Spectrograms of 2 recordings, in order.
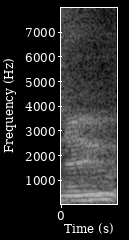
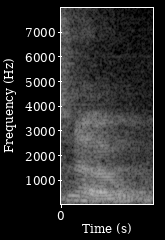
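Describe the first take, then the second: First: The vowel sounds like 'oo'. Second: The vowel sounds like 'oh'. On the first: The speaker calls it right. "It's pronounced snoo" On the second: The speaker calls it wrong. "It's not pronounced snow"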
